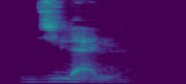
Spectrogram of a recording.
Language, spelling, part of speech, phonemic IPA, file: French, Dylan, proper noun, /di.lan/, LL-Q150 (fra)-Dylan.wav
- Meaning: a male given name from Welsh, popular in the 1990s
